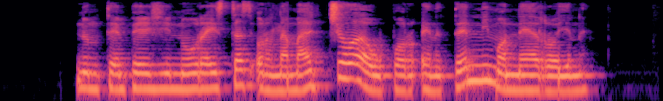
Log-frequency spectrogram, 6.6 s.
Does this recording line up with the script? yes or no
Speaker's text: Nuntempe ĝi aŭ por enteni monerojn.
no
